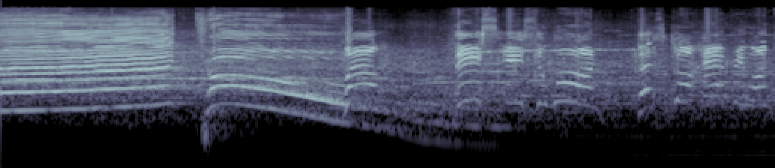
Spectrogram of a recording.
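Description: Ring announcer over the arena PA drawing out the fighter's name as one long held call that rises slightly, then a second long call that swoops down in pitch and dies away about halfway through. Music then starts, with short quieter calls over it.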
